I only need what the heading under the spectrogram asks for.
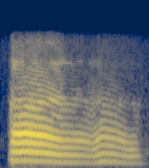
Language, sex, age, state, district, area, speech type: Maithili, male, 60+, Bihar, Muzaffarpur, urban, conversation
